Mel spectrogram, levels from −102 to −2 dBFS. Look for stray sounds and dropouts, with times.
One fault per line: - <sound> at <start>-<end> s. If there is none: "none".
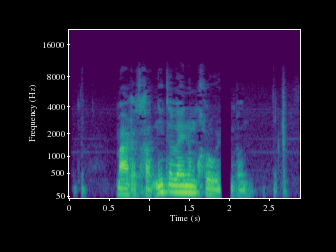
- dropout at 1.9-2.0 s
